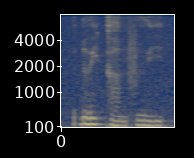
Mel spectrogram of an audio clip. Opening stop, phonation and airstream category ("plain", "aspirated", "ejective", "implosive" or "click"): implosive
